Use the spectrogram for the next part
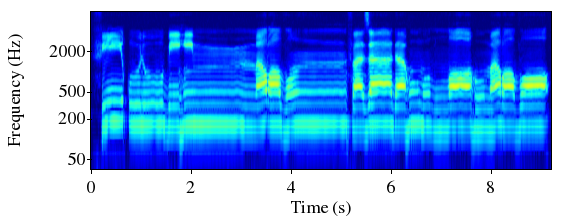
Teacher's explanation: میم ساکن کے بعد پھر میم آ گیا ہے، اس لیے یہاں پر ہم نے غنہ کیا. مرض، یہاں تنوین پر بھی غنہ ہوگا.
